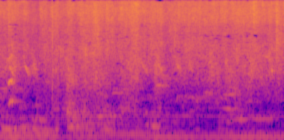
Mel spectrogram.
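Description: A brooding Thai Chabo bantam hen gives soft, low clucks and murmurs nearby, faint against a background hum with some voices around.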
